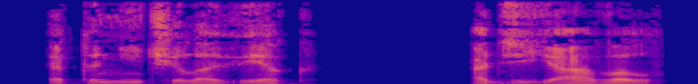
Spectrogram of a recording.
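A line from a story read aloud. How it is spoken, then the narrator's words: Whisper. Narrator (Russian): прошептал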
